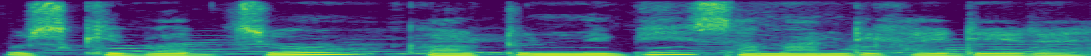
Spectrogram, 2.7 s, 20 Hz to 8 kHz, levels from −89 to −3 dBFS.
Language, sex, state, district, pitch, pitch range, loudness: Hindi, female, Arunachal Pradesh, Longding, 205 Hz, 200-215 Hz, -12 LUFS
